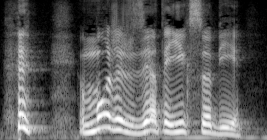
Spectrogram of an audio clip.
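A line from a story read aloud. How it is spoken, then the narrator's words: Laughing. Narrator (Ukrainian): розсміявся Гаррі, побачивши Ронів подив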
